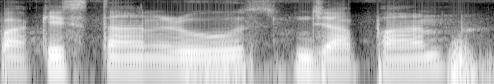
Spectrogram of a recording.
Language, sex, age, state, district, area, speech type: Odia, male, 18-30, Odisha, Nuapada, urban, spontaneous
